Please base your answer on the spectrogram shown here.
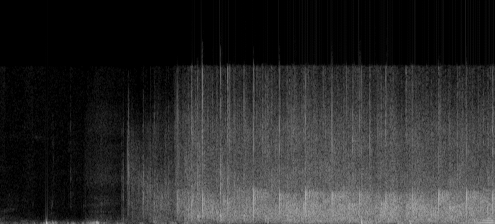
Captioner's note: audience applauding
